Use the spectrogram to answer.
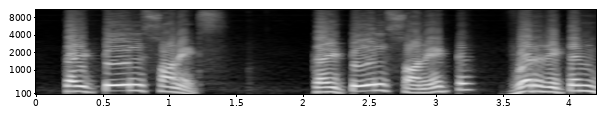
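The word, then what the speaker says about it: curtal: Sonnet was written by, ये इन्होंने कर्टेल कर रखा है, वैसे कर्टल है अगर हम देखें तो। हाँ जी ये कर्टल है, स्पेलिंग क्या इसकी बनेगी, सी यू आर टी ए एल, कर्टल, सी यू आर टी ए L, correct बच्चों।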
